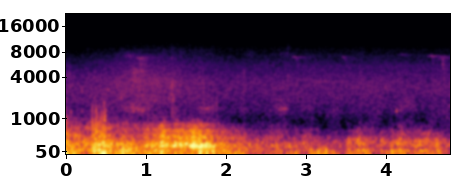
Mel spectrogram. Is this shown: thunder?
yes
